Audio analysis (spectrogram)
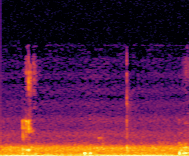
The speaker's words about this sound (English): Wow. Big gulps. Yeah, I don't sip.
